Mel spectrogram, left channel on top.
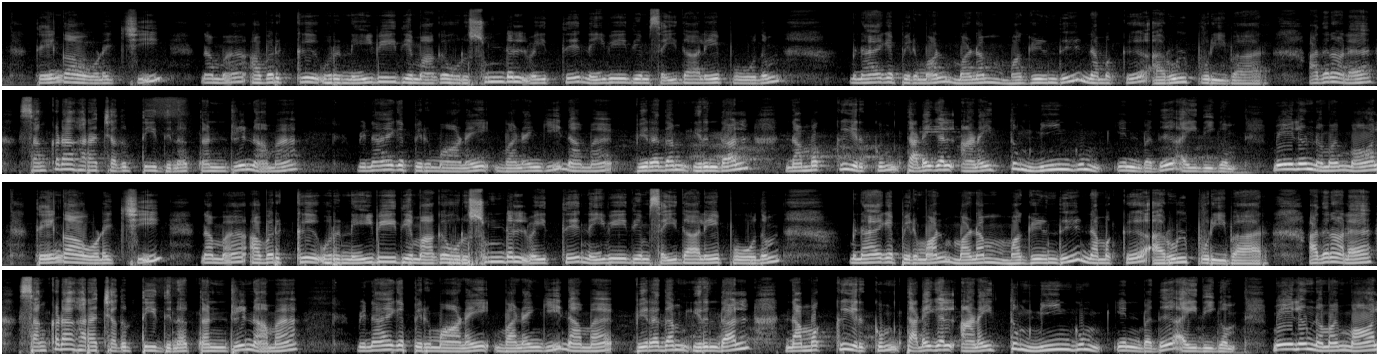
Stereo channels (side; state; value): both; normal; correlation 0.67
